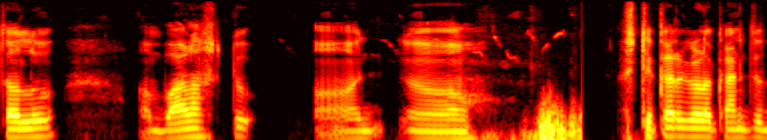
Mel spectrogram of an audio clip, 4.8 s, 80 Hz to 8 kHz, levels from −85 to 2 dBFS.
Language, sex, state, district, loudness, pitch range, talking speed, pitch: Kannada, male, Karnataka, Koppal, -19 LUFS, 110-130 Hz, 60 wpm, 125 Hz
